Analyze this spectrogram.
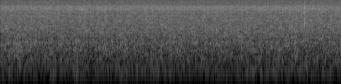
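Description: Steady, even rushing of a stream's water.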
